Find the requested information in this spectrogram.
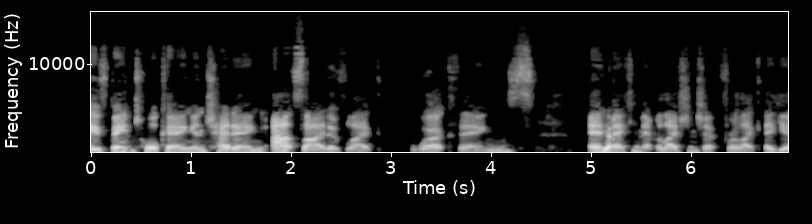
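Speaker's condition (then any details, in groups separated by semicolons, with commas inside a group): No condition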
